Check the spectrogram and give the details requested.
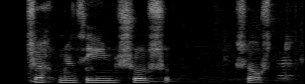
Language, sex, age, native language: Icelandic, male, 10, Icelandic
